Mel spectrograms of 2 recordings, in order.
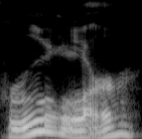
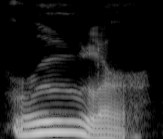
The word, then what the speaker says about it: ruler: light l that's right it's a light L because it's between vowels so it's not ruler it's ruler ruler use a light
